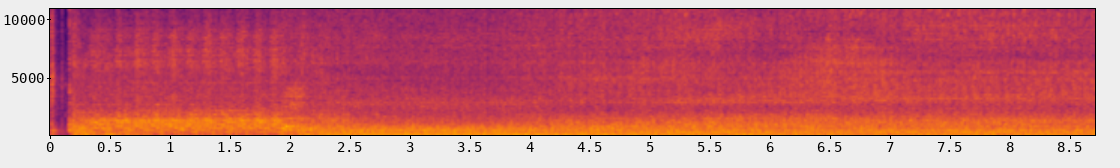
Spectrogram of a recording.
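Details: 1966 Triumph Spitfire, rebuilt 1147cc engine, new coil fitted, timing believed off: brief crank, catches after about two seconds, settles into uneven, slightly lumpy idle; rough running, cause unknown.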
